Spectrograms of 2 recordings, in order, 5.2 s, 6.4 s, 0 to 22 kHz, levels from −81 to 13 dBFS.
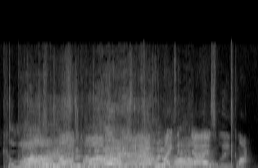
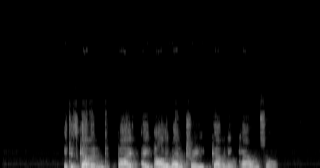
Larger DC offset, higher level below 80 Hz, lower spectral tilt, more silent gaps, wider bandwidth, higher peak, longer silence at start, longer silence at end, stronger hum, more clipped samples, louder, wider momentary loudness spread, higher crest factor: neither; about the same, -70 dBFS vs -66 dBFS; second, -2 dB/octave vs -6.5 dB/octave; neither; first, 16.5 kHz vs 7.4 kHz; about the same, -4 dBFS vs -2 dBFS; second, 0.1 s vs 1.3 s; second, 0.2 s vs 0.9 s; neither; neither; about the same, -20 LUFS vs -18 LUFS; about the same, 15 LU vs 15 LU; about the same, 16 dB vs 18 dB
